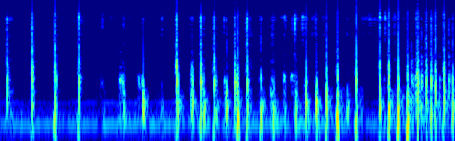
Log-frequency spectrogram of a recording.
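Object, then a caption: Kinetic sand in a glass tumbler. A wooden dowel repeatedly presses and knocks down on layered purple and beige kinetic sand packed into a mostly full clear glass tumbler, compacting it. This produces short, dull, muffled thuds over a steady low hum; the thuds start sparse, then quicken into a dense, uneven patter toward the end.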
